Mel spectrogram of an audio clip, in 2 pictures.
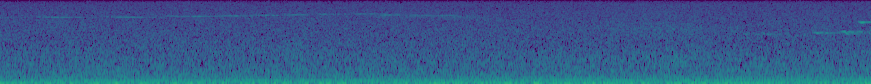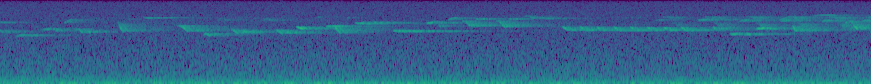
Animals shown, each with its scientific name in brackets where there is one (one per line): Blackburnian Warbler (Setophaga fusca)
Golden-crowned Kinglet (Regulus satrapa)
Winter Wren (Troglodytes hiemalis)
